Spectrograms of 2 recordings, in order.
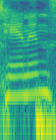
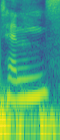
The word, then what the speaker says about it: tannin: talked about tenants okay that's pronounced tannin not tenons oh my God is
